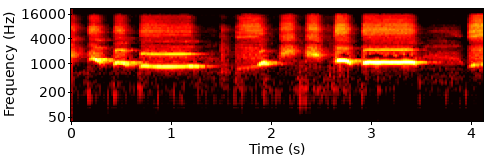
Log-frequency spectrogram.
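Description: Plastic nose flute blown through the nose: a string of short whistled notes, several sliding up into pitch, with breathy air noise between them. About three seconds in comes a longer held note, the loudest of them.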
